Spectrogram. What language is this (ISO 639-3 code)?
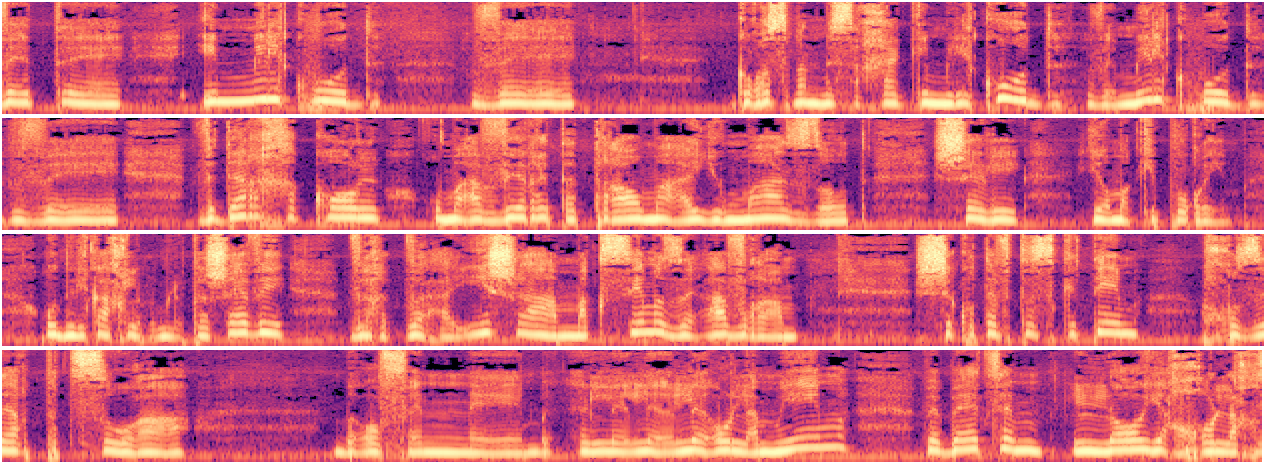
heb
